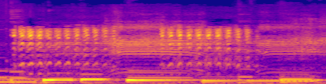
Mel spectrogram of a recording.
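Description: Several purebred Romanov sheep, obtained from the Czech Republic, bleat loudly, their wavering, quavering calls overlapping one after another without pause for a few seconds, with no talking.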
